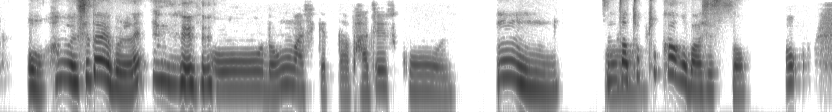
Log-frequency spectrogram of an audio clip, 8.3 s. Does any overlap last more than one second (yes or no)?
no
